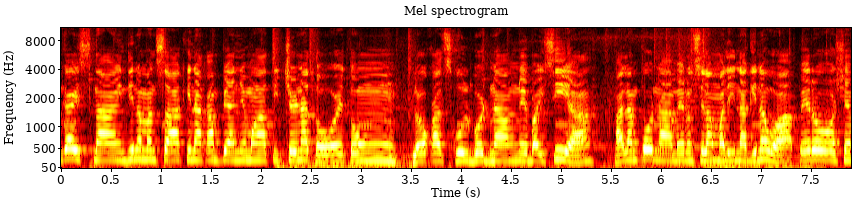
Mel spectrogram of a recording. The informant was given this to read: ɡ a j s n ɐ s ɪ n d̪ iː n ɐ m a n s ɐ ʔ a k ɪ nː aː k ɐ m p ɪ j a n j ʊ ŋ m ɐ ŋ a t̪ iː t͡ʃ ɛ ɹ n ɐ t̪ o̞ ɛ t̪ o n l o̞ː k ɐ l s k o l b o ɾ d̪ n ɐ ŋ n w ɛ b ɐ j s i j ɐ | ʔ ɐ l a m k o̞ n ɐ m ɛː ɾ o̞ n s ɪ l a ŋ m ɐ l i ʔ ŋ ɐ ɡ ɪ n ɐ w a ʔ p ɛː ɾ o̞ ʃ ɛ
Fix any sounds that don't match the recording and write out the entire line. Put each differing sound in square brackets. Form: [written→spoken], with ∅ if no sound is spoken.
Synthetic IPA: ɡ a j s n ɐ [s→h] ɪ n d̪ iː n ɐ m a n s ɐ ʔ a k ɪ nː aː k ɐ m p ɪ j a n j ʊ ŋ m ɐ ŋ a t̪ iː t͡ʃ ɛ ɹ n ɐ t̪ o̞ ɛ t̪ o [n→ŋ] l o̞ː k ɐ l s k [o→u] l b o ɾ d̪ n ɐ ŋ n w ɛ b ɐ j s i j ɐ | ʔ ɐ l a m k o̞ n ɐ m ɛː ɾ o̞ n s ɪ l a ŋ m ɐ l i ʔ [ŋ→n] ɐ ɡ ɪ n ɐ w a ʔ p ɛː ɾ o̞ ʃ ɛ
